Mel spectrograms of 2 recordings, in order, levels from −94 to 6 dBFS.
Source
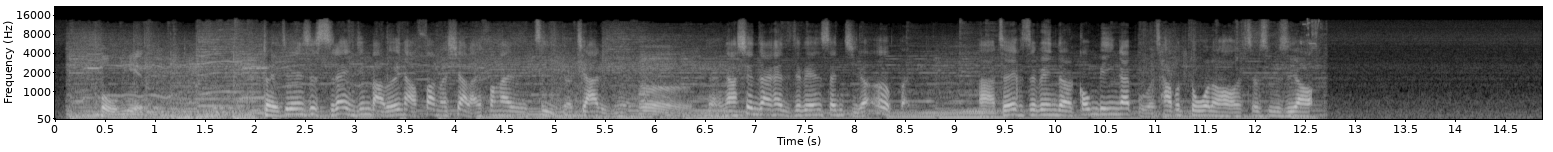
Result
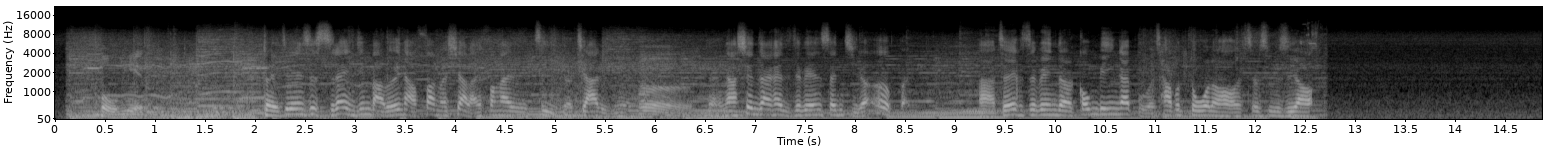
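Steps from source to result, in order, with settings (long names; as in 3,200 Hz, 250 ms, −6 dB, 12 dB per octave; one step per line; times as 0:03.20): low-pass filter 8,000 Hz 24 dB per octave
level −7.5 dB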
